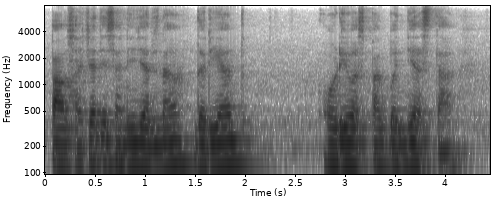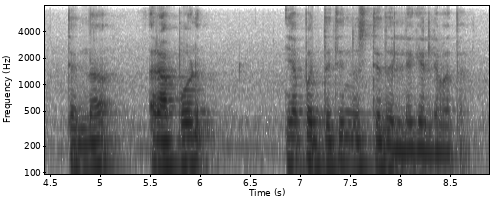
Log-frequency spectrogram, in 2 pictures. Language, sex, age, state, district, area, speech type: Goan Konkani, male, 30-45, Goa, Salcete, rural, spontaneous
